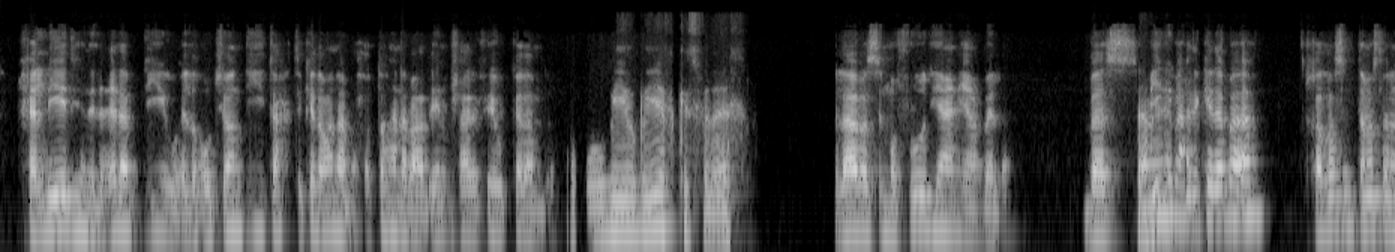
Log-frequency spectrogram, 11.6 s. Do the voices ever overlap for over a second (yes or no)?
no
